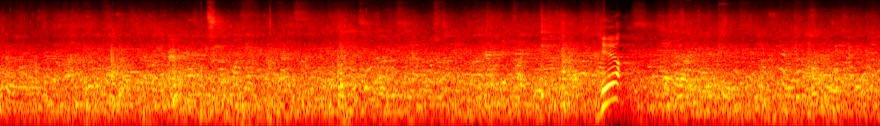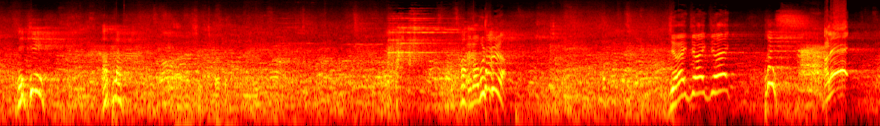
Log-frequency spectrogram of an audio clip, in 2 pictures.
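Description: A crowd of spectators chatters and murmurs in a large echoing hall.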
